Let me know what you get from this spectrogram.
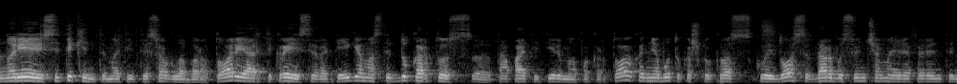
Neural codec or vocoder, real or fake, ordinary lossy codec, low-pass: none; real; MP3, 48 kbps; 14.4 kHz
